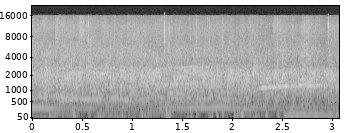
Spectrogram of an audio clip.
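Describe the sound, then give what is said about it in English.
A round of applause from a crowd for the shepherds, dense, steady clapping that holds at an even level throughout, with a faint low hum running underneath. “We give a round of applause for our shepherds.”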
